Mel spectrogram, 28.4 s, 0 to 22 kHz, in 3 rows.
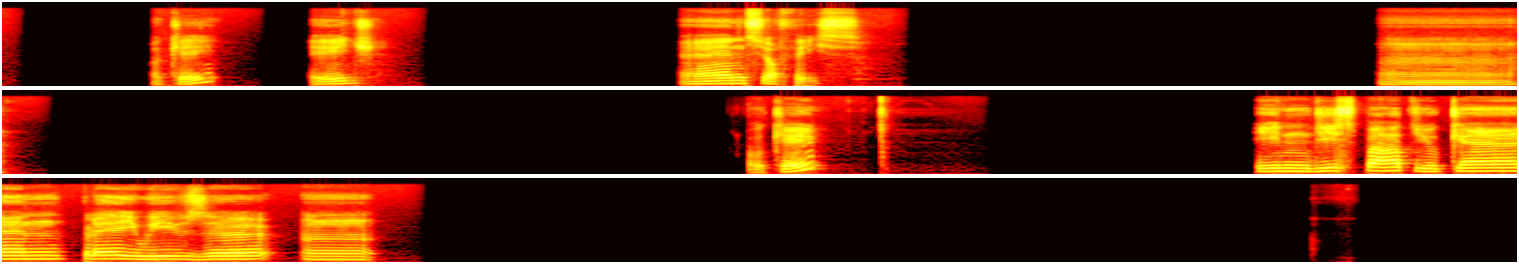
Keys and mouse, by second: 0.8-2.2 drag, 3.2-5.2 drag, 9.5-10.9 drag, 12.4-13.9 drag, 14.7 click, 17.4 click, 17.7 click, 21.7 click, 23.6 click, 24.8 drag, 25.5 click, 27.3 click.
